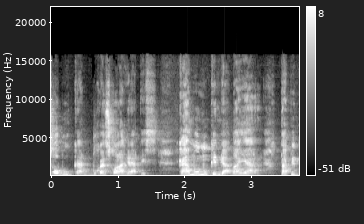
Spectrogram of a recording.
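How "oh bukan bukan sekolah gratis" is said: ordinary talk, nothing marked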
